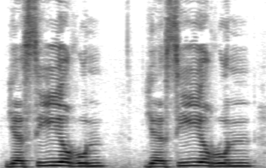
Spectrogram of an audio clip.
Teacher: نون باریک ہوگا اس کے را کے ساتھ اسے موٹا نہیں کریں گے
